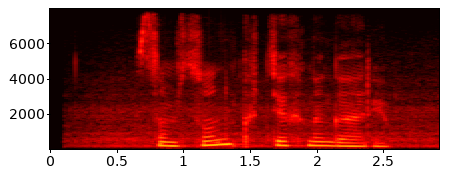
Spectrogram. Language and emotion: Russian, neutral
